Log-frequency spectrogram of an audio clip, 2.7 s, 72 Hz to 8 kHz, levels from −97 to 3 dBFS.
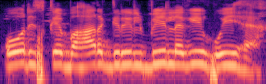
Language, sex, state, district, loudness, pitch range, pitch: Hindi, male, Uttar Pradesh, Saharanpur, -13 LUFS, 200-220 Hz, 215 Hz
